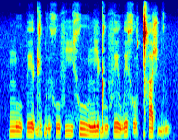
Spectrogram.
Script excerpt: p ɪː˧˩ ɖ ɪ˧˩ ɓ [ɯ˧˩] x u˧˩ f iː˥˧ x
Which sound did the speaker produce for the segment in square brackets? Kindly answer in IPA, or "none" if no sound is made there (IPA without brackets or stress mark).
ɯ˧˩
